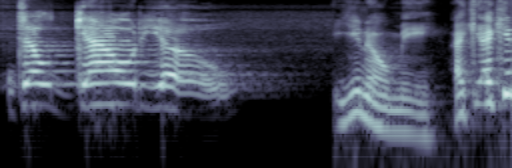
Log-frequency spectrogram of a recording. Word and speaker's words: DelGaudio: his name is derek del guardio guardio as it's spelled it looks like del guardio okay derek delguardio thank you it's delgaudio you know me i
